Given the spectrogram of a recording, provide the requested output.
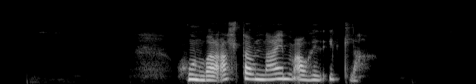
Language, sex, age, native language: Icelandic, female, 30-39, Icelandic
